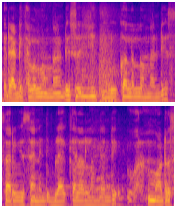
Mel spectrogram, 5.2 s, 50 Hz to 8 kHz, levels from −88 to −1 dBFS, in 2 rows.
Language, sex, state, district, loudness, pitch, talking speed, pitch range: Telugu, male, Andhra Pradesh, Manyam, -23 LUFS, 110 Hz, 210 wpm, 110-115 Hz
